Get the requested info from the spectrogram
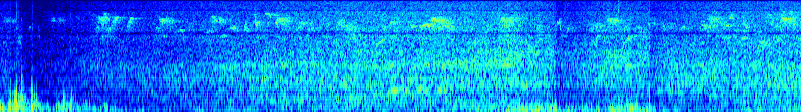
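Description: Faint, scattered high bird chirps over a low, irregular rumble that swells near the start and again past the middle.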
